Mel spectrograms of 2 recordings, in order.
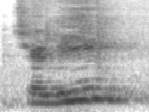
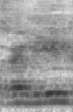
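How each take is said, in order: First: The word begins with a j sound. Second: The word begins with a z sound. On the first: Someone glorious with an aura. "जलील one who has an aura" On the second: Someone mean or contemptible. "जलील का मतलब होता है कमीना"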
